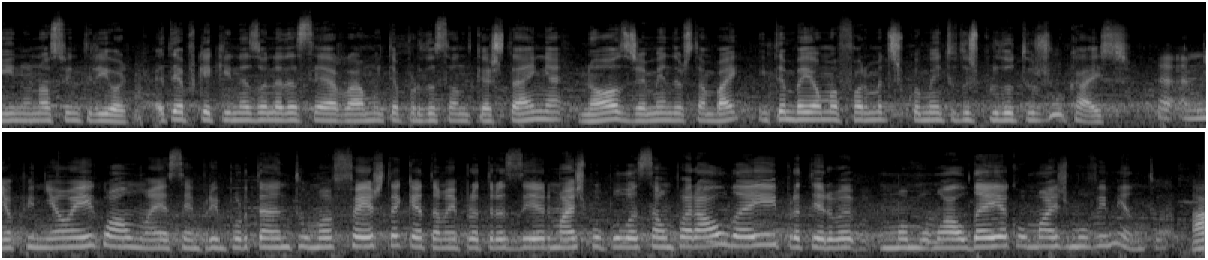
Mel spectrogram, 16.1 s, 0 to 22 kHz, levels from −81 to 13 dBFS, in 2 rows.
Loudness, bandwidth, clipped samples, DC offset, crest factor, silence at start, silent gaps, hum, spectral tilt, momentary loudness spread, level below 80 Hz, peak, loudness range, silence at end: -27 LUFS; 14 kHz; under 0.1%; under 0.1%; 16 dB; 0 s; none; none; -4 dB/octave; 7 LU; -64 dBFS; -10 dBFS; 4 LU; 0 s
